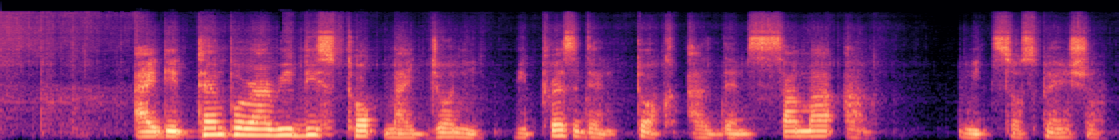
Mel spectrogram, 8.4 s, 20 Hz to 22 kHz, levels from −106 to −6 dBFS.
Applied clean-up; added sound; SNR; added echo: neural mask model RNNoise.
